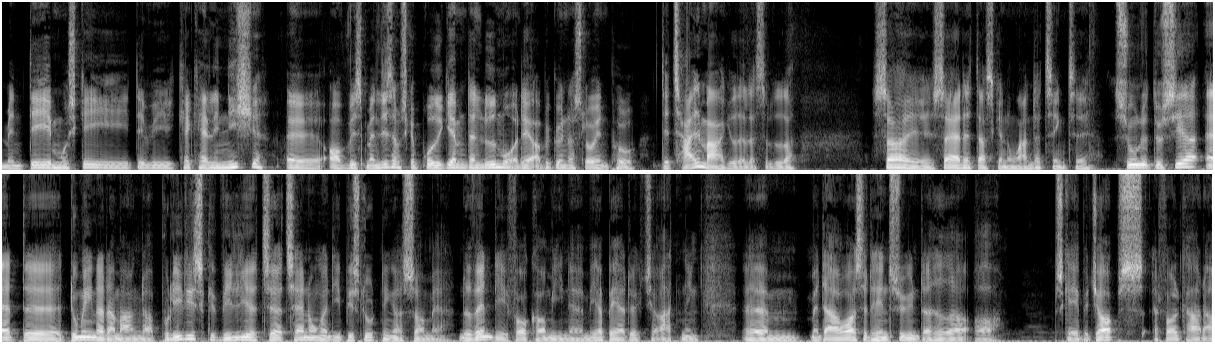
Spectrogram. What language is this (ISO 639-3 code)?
dan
